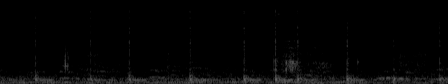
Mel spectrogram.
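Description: Pen scratching and tapping notes during a Class 12 physics lecture on atoms and nuclei, a run of short, faint, regular ticks and scrapes, close and quiet.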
